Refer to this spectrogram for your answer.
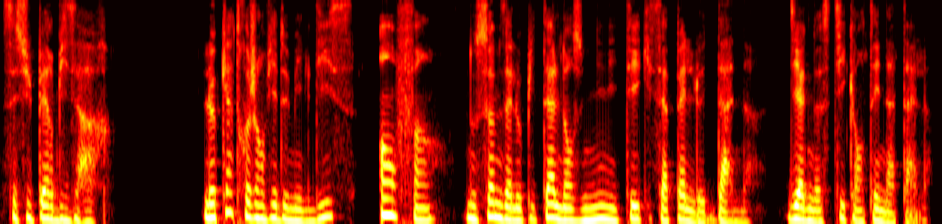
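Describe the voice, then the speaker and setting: A woman telling an intimate personal story in the first person, using dramatic pauses, sometimes dropping close to a whisper and acting out what others said. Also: deep voice, dark tone, husky, no room sound.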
